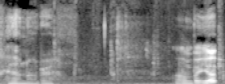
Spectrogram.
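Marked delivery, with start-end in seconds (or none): 0.1-0.7 whisper. Real, not acted. Whispered aside about boxes.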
